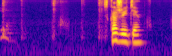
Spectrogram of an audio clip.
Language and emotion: Russian, neutral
